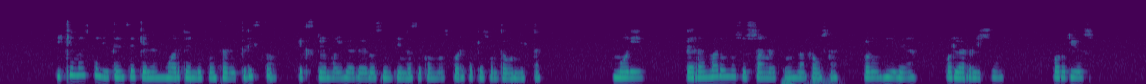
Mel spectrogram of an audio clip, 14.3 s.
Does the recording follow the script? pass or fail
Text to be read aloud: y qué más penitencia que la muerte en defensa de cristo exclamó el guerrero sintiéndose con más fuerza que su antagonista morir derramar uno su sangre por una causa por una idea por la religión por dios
pass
